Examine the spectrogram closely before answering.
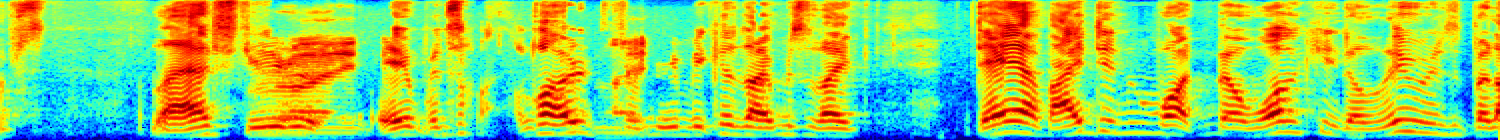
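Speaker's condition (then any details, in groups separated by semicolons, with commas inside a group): Cerebral palsy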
